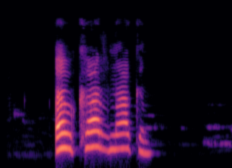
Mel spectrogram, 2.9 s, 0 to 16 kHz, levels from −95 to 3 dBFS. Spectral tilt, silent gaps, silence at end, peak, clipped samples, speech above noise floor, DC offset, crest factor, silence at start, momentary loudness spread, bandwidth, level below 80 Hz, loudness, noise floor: -3.5 dB/octave; none; 1.05 s; -4 dBFS; under 0.1%; 61 dB; under 0.1%; 24 dB; 0.7 s; 18 LU; 11 kHz; under -90 dBFS; -24 LUFS; -85 dBFS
